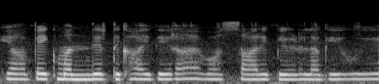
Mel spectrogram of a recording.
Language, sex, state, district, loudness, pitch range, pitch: Hindi, female, Madhya Pradesh, Katni, -15 LUFS, 230-245 Hz, 240 Hz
